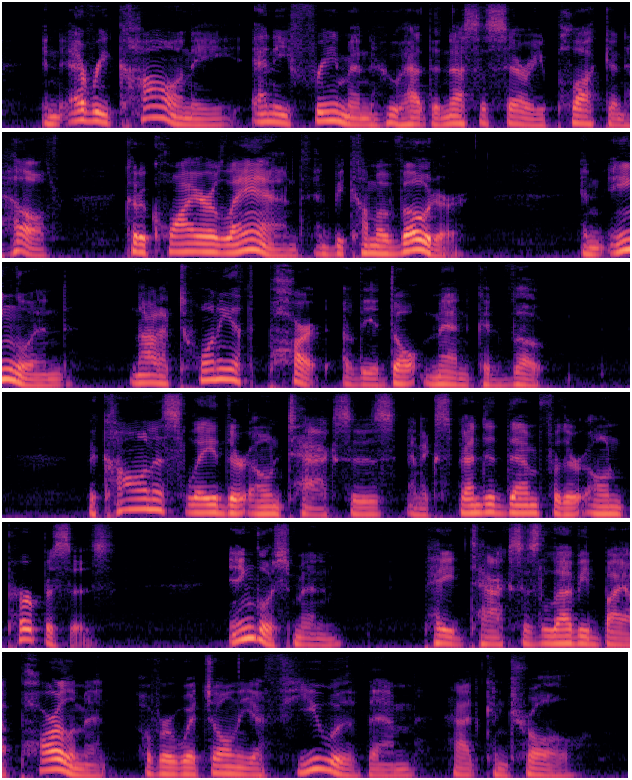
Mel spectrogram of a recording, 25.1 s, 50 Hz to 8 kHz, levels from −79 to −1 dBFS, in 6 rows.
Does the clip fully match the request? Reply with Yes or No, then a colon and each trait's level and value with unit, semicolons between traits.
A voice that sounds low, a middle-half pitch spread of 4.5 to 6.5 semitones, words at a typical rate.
Yes: low, 120 Hz; average, 5.1 semitones; average, 145 wpm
